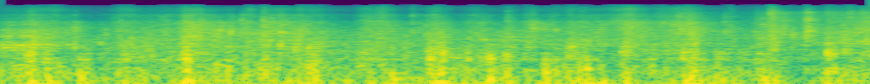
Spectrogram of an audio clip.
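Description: Wind buffeting a body-worn GoPro's microphone, a loud, gusty rumble broken by frequent irregular thumps.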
